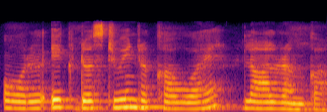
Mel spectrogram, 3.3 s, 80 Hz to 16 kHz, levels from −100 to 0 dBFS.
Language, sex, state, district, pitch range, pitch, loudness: Hindi, female, Himachal Pradesh, Shimla, 205-245 Hz, 225 Hz, -16 LUFS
